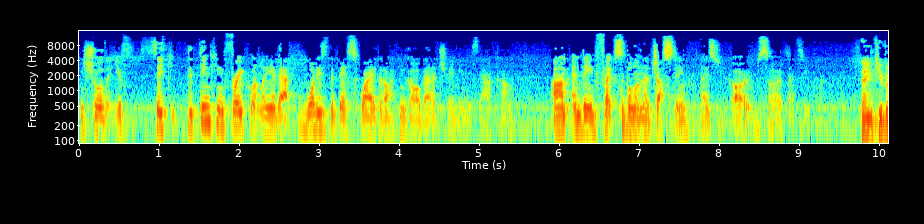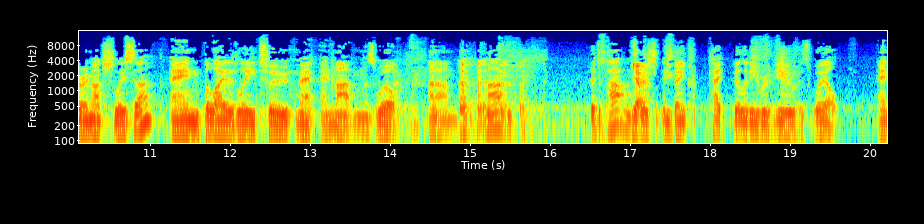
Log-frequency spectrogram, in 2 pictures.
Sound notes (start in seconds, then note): 9.3 audio quiets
